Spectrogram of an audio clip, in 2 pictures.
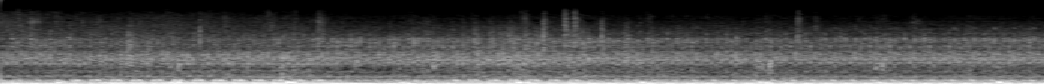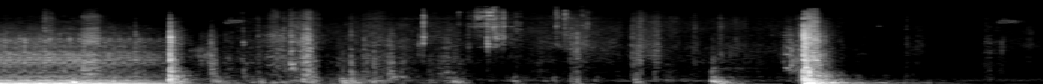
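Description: Volkswagen Beetle's engine running with a steady pulsing note as the car rolls in, then cutting off abruptly about eight seconds in. Scattered clicks and knocks follow as the driver's door opens and he climbs out, and one loud thump comes near the end.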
